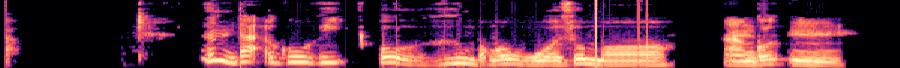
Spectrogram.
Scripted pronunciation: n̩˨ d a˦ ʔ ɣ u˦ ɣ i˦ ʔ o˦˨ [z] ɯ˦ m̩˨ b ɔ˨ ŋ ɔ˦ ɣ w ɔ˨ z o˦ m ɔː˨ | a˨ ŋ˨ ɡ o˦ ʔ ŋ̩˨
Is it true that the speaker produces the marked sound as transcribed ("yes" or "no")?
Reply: no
